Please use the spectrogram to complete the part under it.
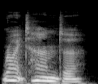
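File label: "right-hander", British English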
